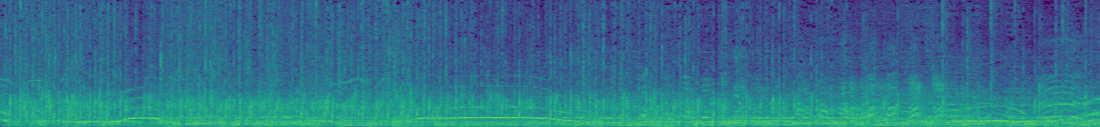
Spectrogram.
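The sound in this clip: Audience applause and cheering for comic Candy Lawrence, a continuous, loud clapping wash mixed with crowd voices and occasional whoops.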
